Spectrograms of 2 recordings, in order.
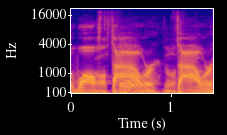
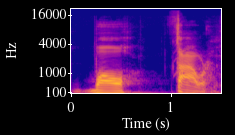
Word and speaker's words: Walthour: And then it came to that Walthour, Thour, like a sour gummy worm, sour.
